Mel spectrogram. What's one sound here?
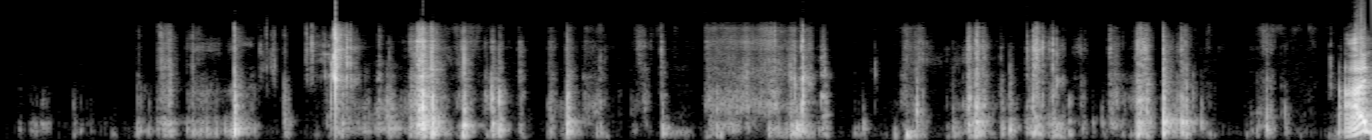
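Cardboard packaging rustles and taps as hands open a box.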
